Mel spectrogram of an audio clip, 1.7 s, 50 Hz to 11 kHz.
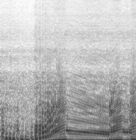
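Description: A 2022 Kawasaki Ninja 400 fitted with an Akrapovic carbon fiber slip-on exhaust revs close up, a burbling idle rising into a loud, raspy climb, falling back, then swelling again.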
